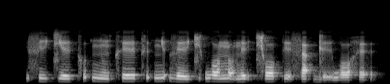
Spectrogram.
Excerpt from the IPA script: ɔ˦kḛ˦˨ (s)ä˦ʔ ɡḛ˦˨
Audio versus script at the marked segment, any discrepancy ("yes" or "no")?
no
